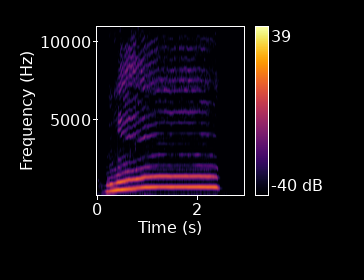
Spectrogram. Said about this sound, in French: Et là, ça repart. Mais la même affaire. Le loup en arrière du chalet qui parle.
